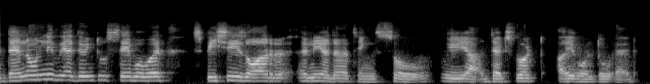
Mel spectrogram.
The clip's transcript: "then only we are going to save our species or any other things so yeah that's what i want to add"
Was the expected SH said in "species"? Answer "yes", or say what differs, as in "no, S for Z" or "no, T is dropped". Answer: yes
